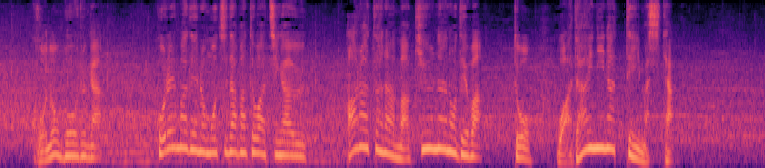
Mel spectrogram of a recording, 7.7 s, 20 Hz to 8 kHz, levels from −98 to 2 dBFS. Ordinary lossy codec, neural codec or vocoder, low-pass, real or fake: none; none; none; real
